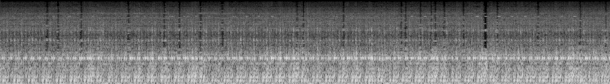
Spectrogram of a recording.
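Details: 1980 Dodge Colt Challenger (Mitsubishi Galant Lambda) four-cylinder after long sitting, float bowl filled by pouring fuel in carb: catches and runs with fast even beat; oil pressure gauge shows none, gauge possibly faulty. Runs only on primed fuel.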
